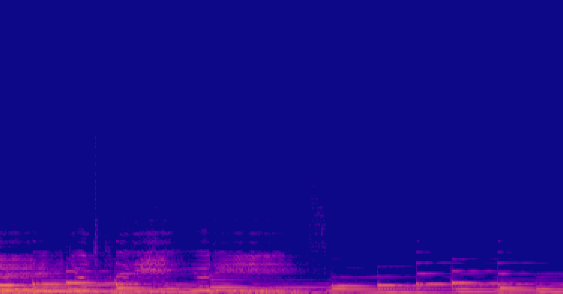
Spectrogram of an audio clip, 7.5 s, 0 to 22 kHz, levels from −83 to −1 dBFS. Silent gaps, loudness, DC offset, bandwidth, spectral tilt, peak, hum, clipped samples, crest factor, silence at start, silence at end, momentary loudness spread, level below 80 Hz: none; -37 LUFS; under 0.1%; 6.8 kHz; -9 dB/octave; -18 dBFS; none; under 0.1%; 18 dB; 0 s; 0 s; 9 LU; -76 dBFS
